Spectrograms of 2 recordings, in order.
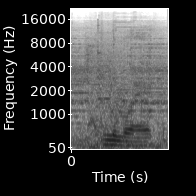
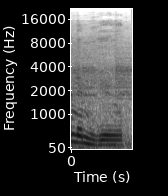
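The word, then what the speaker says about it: Nimue: Lady of the Lake nimway or nimu as it's pronounced in the game I don't know how it's supposed to be he doesn't have his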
